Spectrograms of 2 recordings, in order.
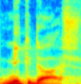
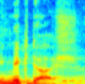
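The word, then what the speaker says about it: מקדש: Hebrew word for the sanctuary too it's a mikdash everybody say mikdash and you spell that m i k in English you spell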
